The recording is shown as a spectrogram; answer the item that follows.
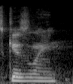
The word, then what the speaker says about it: Ghislaine: So it's Ghislaine. – Okay, Ghislaine. I was right the first time.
